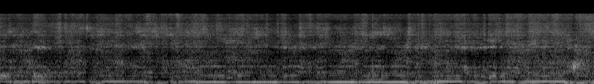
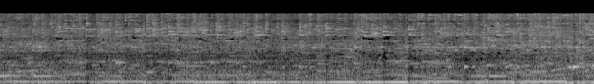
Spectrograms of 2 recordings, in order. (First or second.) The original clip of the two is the second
